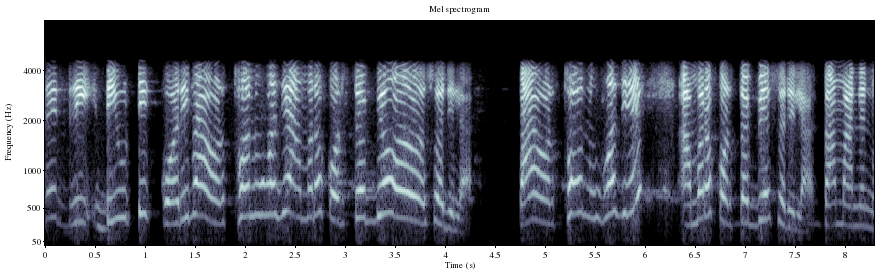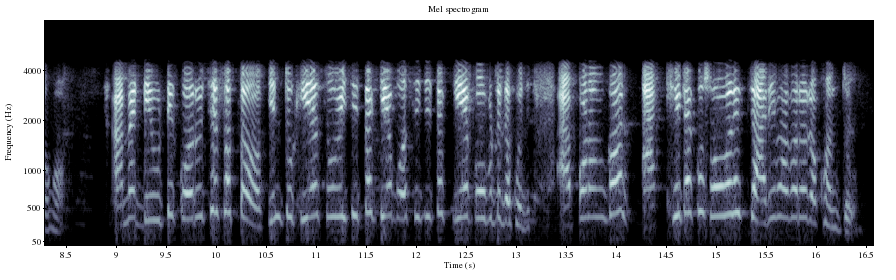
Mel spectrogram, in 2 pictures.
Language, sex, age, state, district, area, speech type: Odia, female, 30-45, Odisha, Sambalpur, rural, conversation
